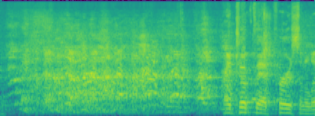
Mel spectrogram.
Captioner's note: laughing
